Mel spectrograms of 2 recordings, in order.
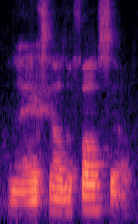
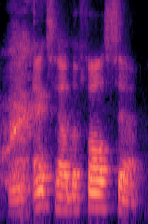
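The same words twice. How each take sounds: First: It is spoken very quietly, softly and gently. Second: It is spoken at a fuller, louder volume.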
